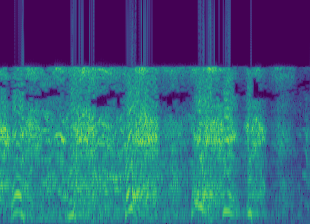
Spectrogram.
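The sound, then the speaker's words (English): A person with walking bronchial pneumonia or bronchitis coughs and clears their throat several times in quick succession, fairly loud, with rough bursts repeating over a few seconds and no talking. “I got some walking bronchial pneumonia or bronchitis. I don't know what it is.”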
